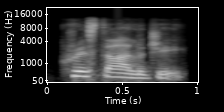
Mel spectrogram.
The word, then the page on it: Christology: Indian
